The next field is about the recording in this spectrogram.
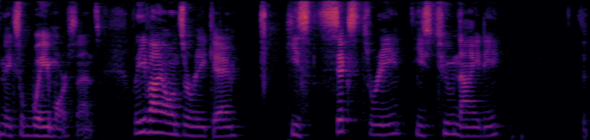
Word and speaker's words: Onwuzurike: Why am I not saying this right? – Onwuzurike. – Onwuzurike. – That's how I've heard it pronounced. – Onwuzurike. That's what it is.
